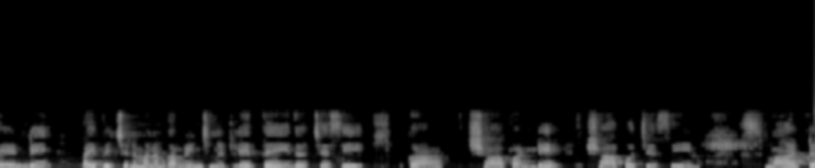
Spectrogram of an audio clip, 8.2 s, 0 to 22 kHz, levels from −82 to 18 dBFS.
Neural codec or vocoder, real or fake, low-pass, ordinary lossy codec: none; real; 7.2 kHz; none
